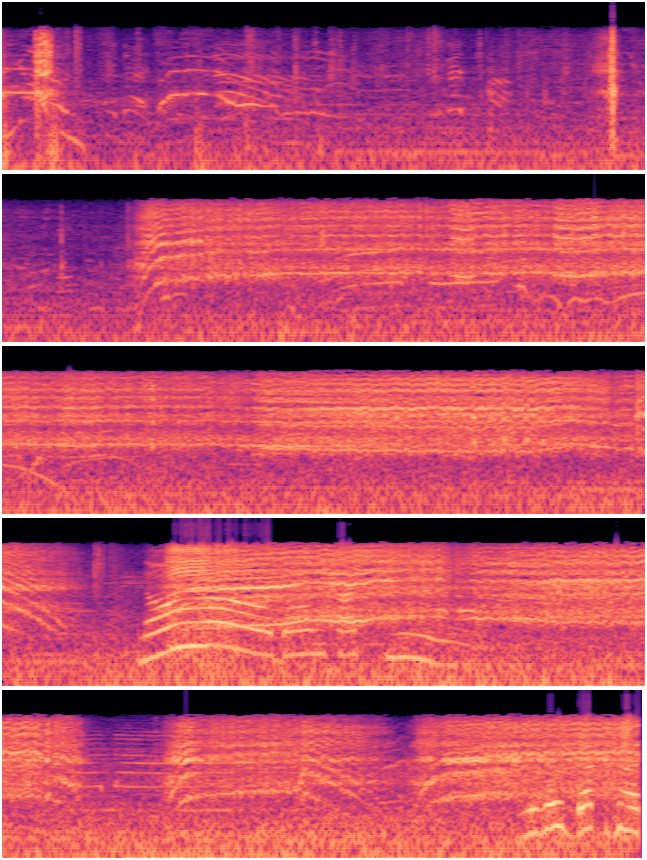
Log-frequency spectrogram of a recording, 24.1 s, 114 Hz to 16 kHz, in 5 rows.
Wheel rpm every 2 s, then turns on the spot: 70, 0, 10, 190, 230, 230, 210, 100, 190, 190, 100, 130.
none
